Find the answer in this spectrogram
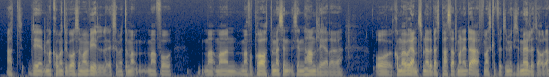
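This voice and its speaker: Fairly low in pitch, a man speaks at a fairly quick pace in a monotone, flat intonation. The recording is very clean, with a silent background. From southern Sweden (Lund, Skåne). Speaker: medical student. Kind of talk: casual chat.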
